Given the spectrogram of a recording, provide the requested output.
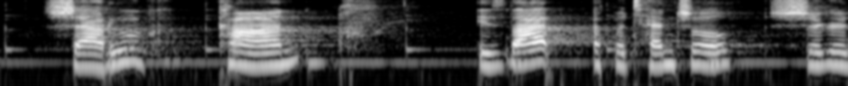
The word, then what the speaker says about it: Shah Rukh Khan: yeah, I think my aunt would be really proud of me for saying she's a big Shah Rukh Khan fan.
